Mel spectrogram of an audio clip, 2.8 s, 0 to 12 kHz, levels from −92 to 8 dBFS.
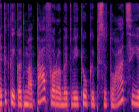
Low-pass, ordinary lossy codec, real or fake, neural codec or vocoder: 10.8 kHz; MP3, 96 kbps; real; none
